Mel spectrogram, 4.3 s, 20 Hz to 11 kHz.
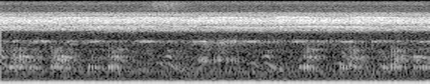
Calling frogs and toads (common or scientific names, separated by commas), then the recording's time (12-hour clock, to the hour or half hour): Usina tree frog, Physalaemus cuvieri, Boana albopunctata
10pm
